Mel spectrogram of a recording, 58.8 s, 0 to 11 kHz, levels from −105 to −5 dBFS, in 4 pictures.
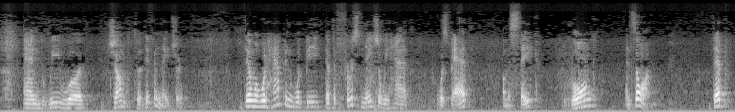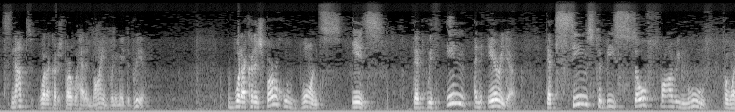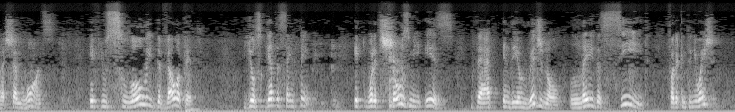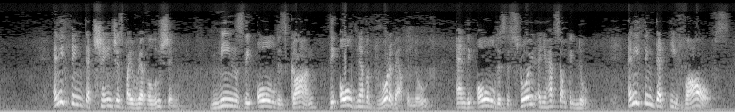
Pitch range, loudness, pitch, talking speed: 115-175 Hz, -19 LUFS, 150 Hz, 120 wpm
